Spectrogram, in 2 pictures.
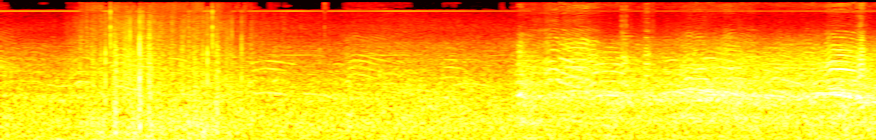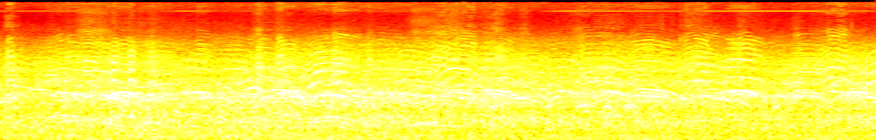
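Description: Black-tailed gulls calling on Dokdo island, a dense flock of loud, overlapping nasal cries that starts with a few sharp calls and swells into a continuous chorus.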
